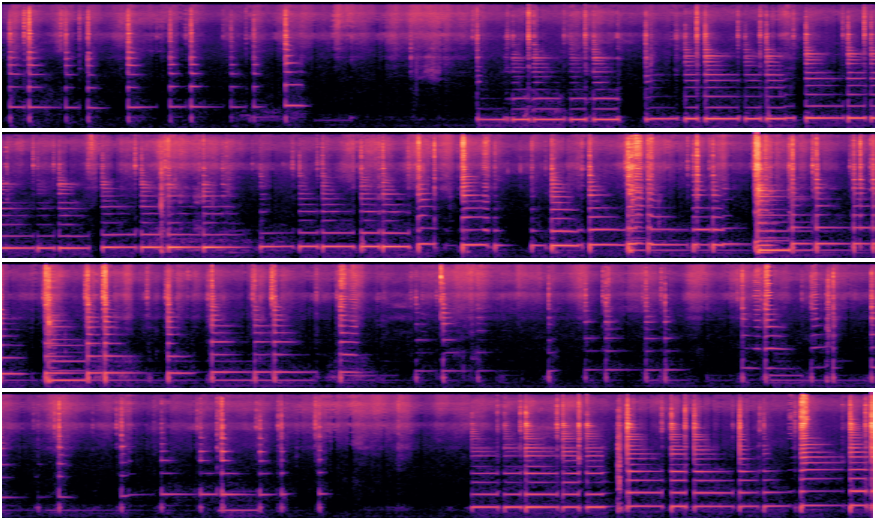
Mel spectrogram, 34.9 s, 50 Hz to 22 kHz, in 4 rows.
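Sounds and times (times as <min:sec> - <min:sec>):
plucked ukulele melody: 0:00.0 - 0:04.0, 0:04.7 - 0:29.6, 0:30.8 - 0:34.9.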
